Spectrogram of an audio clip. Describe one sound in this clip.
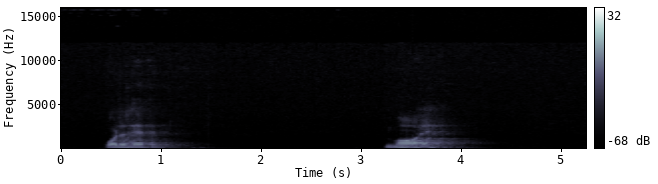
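A middle-aged man speaks with animation through a microphone in short phrases.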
